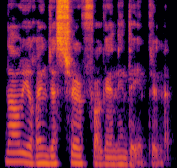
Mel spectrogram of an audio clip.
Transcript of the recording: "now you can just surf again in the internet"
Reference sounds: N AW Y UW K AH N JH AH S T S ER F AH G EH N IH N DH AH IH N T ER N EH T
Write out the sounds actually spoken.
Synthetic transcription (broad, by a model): N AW Y UW K AH N JH AH S T SH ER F AH G EH N IH N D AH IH N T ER N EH T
